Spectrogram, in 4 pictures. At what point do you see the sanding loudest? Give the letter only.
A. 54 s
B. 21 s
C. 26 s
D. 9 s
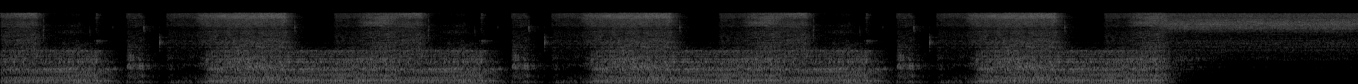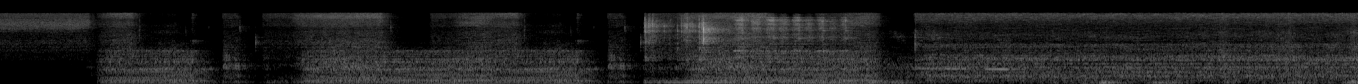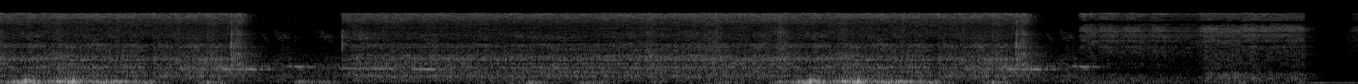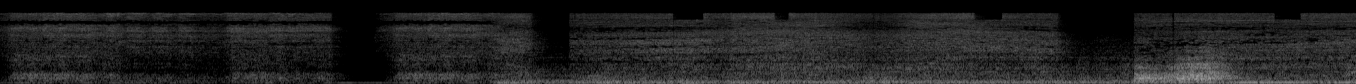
B.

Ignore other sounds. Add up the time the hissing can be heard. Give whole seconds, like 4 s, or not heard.
54 s.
